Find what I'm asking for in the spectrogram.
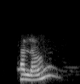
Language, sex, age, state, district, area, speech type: Telugu, female, 18-30, Andhra Pradesh, Guntur, rural, conversation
